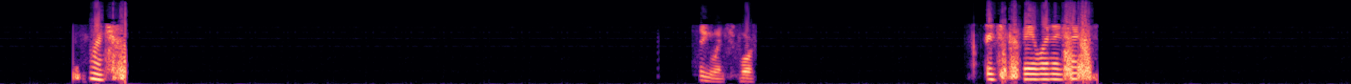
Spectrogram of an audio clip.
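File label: Sheriff East County, scanner audio trunk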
